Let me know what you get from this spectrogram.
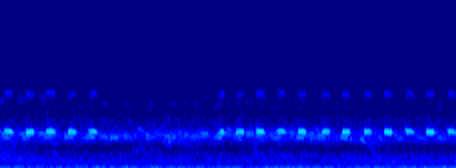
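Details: A bell cricket among globe amaranth rings out a pure, high, evenly pulsed chime, notes tumbling in fast regular groups with brief gaps, quiet rumble underneath.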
